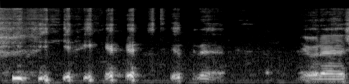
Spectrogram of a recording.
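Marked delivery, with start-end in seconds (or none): 0.1-2.3 high squeaky laugh through the words; cracking up mid-insult, high and slow. Real, not acted.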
